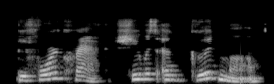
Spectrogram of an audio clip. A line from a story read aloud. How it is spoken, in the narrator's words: Johnny said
